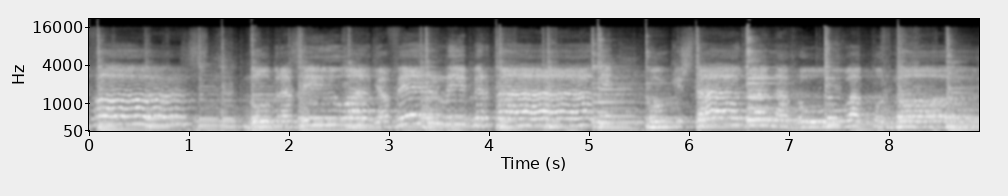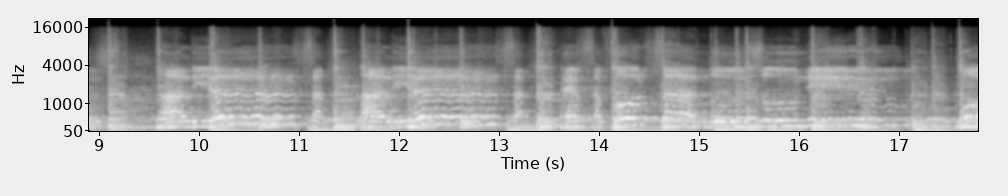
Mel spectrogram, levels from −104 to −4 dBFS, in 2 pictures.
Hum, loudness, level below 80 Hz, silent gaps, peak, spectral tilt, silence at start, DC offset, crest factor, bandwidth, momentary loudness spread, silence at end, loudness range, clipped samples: none; -13 LUFS; -44 dBFS; none; 0 dBFS; -5.5 dB/octave; 0 s; under 0.1%; 12 dB; 16.5 kHz; 8 LU; 0 s; 2 LU; under 0.1%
